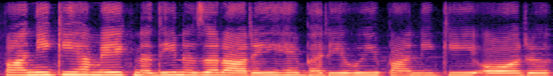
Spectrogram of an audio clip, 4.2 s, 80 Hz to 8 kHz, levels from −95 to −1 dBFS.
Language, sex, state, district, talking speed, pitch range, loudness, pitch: Hindi, female, Madhya Pradesh, Bhopal, 200 wpm, 225-250 Hz, -14 LUFS, 235 Hz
